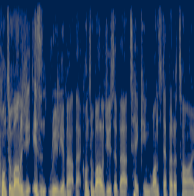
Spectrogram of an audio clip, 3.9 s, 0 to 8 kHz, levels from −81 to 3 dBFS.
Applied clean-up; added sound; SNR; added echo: classical method spectral subtraction.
